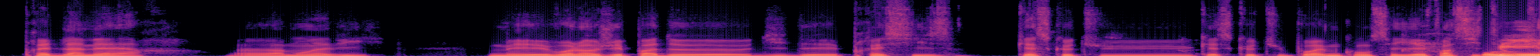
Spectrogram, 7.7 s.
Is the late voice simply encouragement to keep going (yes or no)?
no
